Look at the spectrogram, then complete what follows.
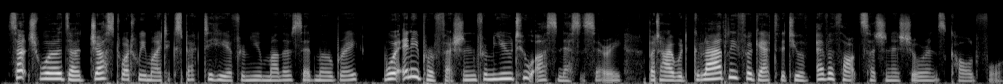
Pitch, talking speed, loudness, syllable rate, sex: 215 Hz, 225 wpm, -20 LUFS, 6.0 syllables/s, female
